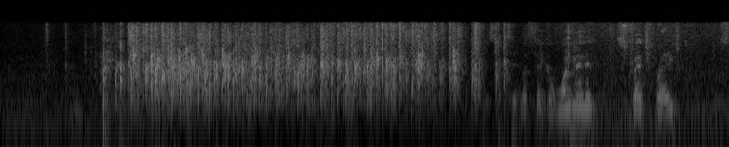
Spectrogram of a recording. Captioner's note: applause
